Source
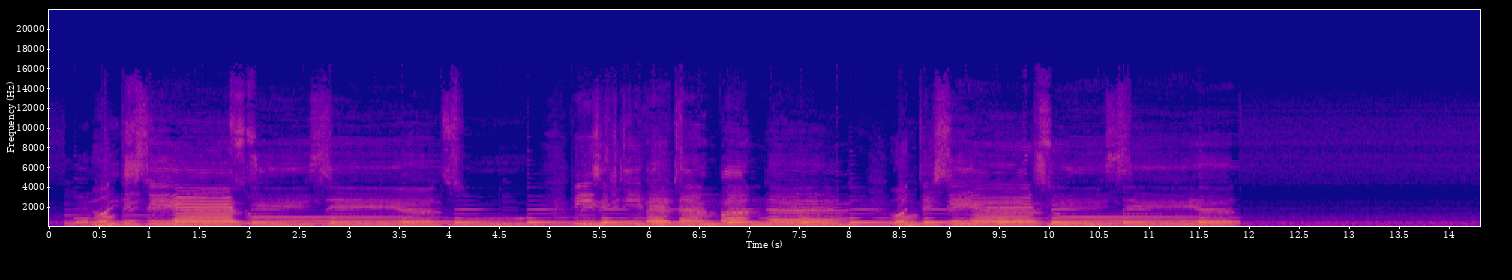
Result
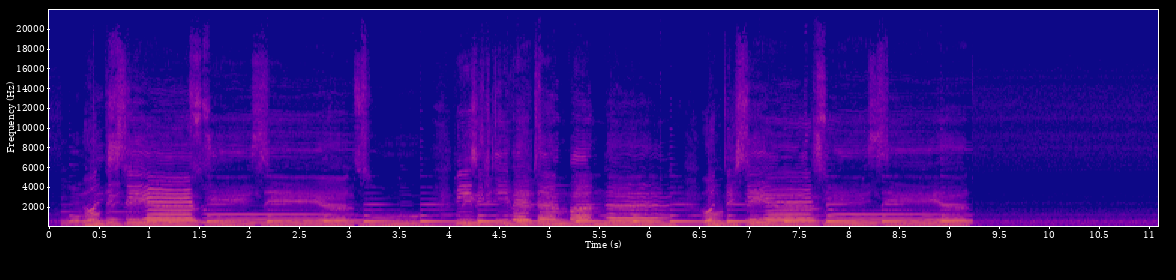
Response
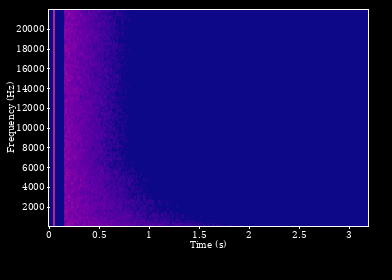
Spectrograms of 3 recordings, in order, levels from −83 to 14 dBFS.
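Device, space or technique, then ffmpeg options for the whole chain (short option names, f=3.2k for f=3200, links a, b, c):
nightcore: -af "asetrate=56889,aresample=44100,volume=-5dB"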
